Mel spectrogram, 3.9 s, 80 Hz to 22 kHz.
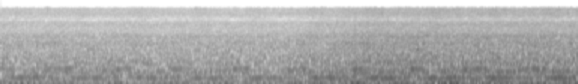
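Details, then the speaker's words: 2008 Saturn Aura with CAN bus faults, cold engine idling with code P0128: a steady rushing roar and constant hum, getting slightly louder, as the cooling fan runs on high. "we definitely have a cooling fan going on so more to come"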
